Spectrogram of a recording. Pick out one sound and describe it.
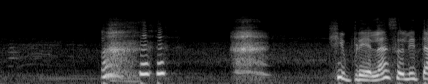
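A young woman sings playfully.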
